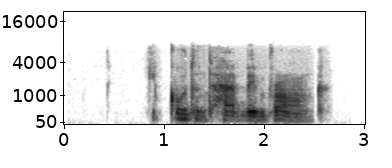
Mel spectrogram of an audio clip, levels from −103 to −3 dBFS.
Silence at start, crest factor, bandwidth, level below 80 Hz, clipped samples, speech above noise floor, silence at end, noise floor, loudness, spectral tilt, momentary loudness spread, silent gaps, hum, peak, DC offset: 0.85 s; 18 dB; 7.4 kHz; -64 dBFS; under 0.1%; 50 dB; 0.45 s; -69 dBFS; -19 LUFS; -7 dB/octave; 16 LU; none; none; -2 dBFS; under 0.1%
